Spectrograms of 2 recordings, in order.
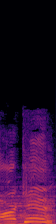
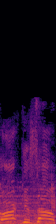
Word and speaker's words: Arkansas: Ain't Arkan. It's Arkansas, baby.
